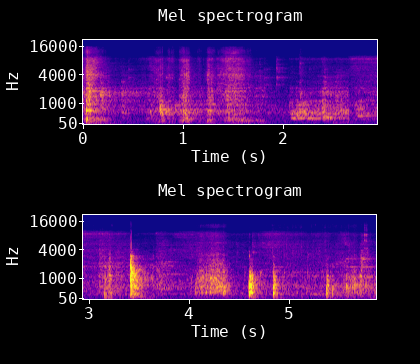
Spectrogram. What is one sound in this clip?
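A knife chops an onion on a wooden board.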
